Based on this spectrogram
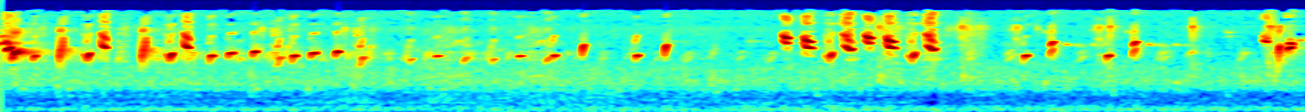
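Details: Goldfinch song on a tutoring tape for young songbirds: softer, scattered high chirps and clicks, with a louder burst of sweet, ringing twitters in the middle and faint background hiss.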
